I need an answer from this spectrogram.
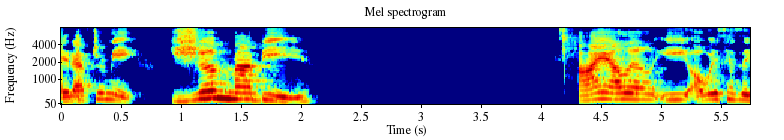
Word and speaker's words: m'habille: And we've used an apostrophe because habille starts with a vowel sound, which is why we did m'habille, t'habille, s'habille, right? Because there's an H at the beginning and that is a vowel sound because the H is silent.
